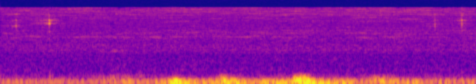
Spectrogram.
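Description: Steady low hum with three or four soft, low thumps about a second in.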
